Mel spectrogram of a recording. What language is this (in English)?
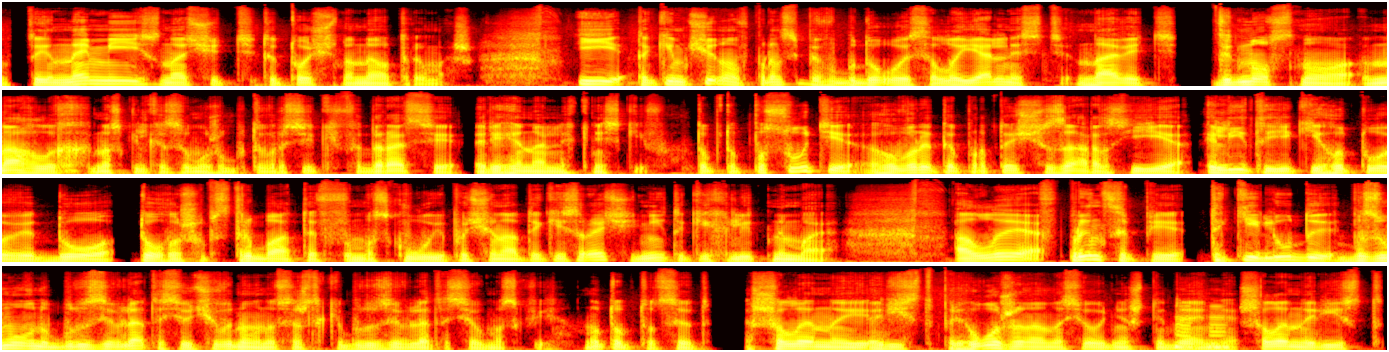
Ukrainian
